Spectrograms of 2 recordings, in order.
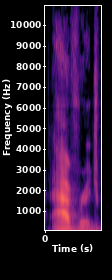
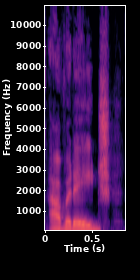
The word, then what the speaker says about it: average: The New York Subway Pizza Connection basically states that the average pizza slice, average, vamos a pronunciar esto, no es average, sino average, dos sílabas, average.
